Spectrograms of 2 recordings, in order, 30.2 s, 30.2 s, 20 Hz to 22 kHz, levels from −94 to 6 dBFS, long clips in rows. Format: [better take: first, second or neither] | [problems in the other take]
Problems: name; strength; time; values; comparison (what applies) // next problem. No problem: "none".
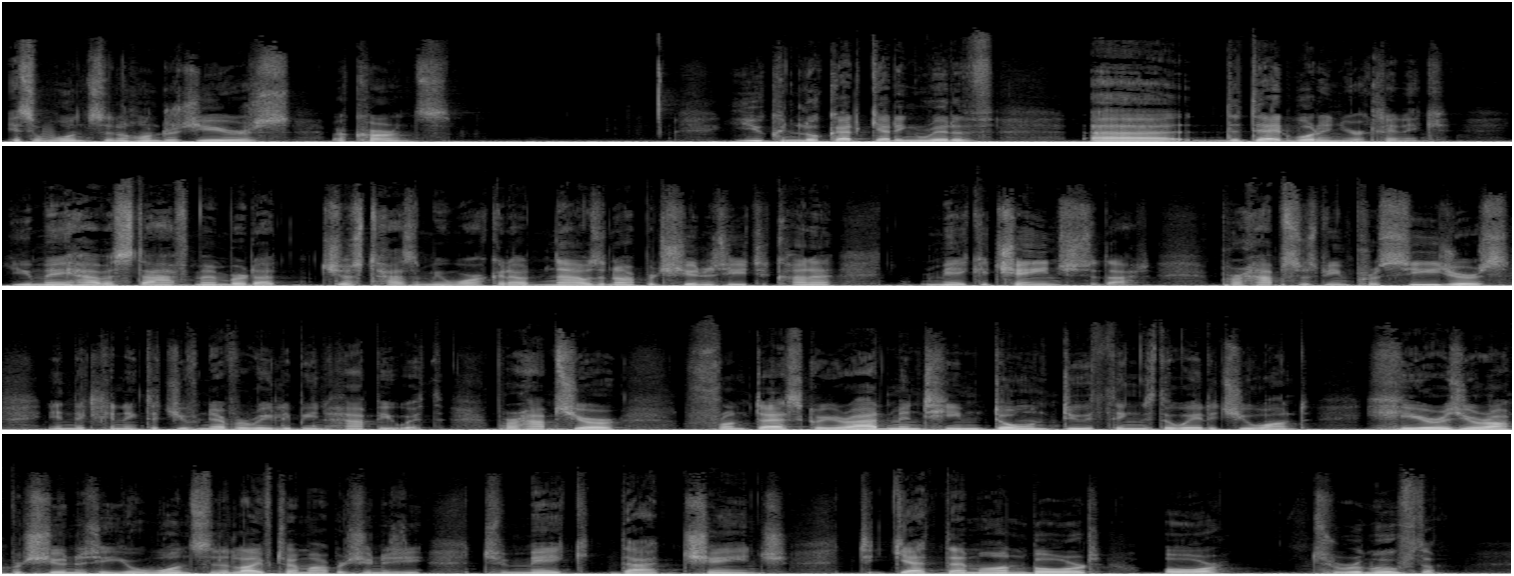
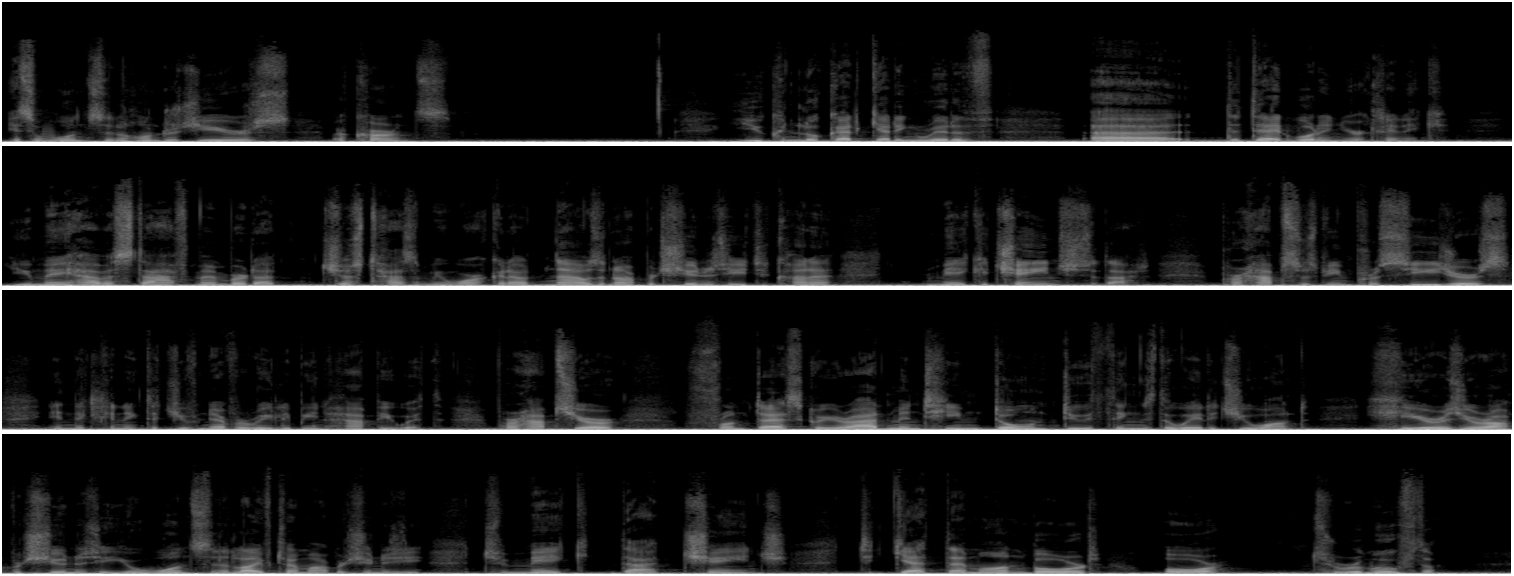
first | low rumble; loud; throughout; 4 dB below the speech; faint in the first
